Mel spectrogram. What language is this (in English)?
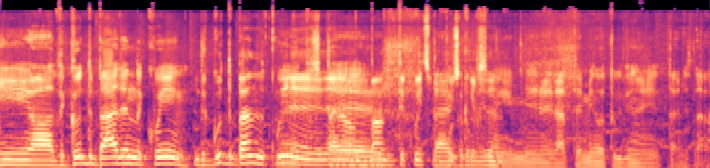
Bulgarian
